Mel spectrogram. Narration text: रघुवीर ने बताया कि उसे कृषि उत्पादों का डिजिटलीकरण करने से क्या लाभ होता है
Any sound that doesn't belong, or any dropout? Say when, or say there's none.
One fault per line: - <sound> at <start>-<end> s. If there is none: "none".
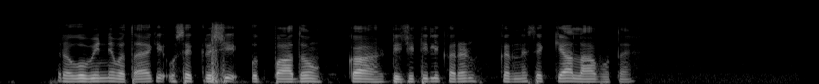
none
